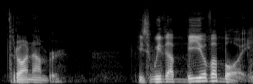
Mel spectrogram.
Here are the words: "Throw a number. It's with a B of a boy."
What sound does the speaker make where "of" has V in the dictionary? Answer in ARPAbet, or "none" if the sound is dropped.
V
